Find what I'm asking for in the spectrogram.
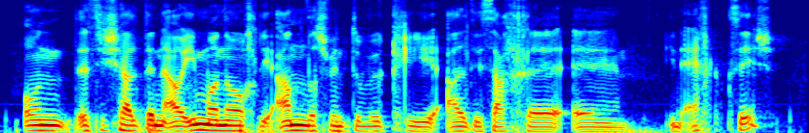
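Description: A man speaks fairly slowly in a fairly low, dark, mellow voice with a slight St. Gallen accent. His intonation stays monotone and flat. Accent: St. Gallen Swiss German dialect, slight. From eastern Switzerland, St. Gallen. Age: 30s. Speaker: co-founder of an artist support platform. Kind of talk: podcast interview.

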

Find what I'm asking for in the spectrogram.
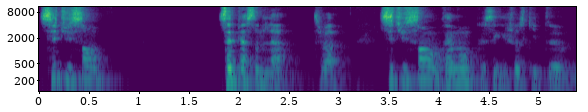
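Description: The man has an ordinary speaking voice. He speaks at a fairly quick pace with lively intonation. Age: 30s. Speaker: filmmaker. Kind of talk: casual interview.

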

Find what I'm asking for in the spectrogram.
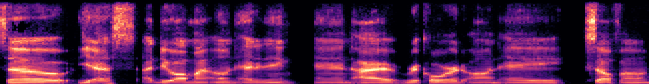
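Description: Against a quiet background, a man with an ordinary speaking voice and an American accent talks at a fairly low pitch with fairly even intonation. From Kansas City, Missouri. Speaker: YouTuber and gold prospector. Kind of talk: casual chat.

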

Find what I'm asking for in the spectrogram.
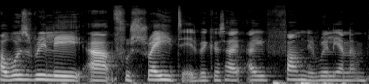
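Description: A woman with a Spanish accent at a moderate pace. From Spain. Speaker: podcast co-host. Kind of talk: interview.

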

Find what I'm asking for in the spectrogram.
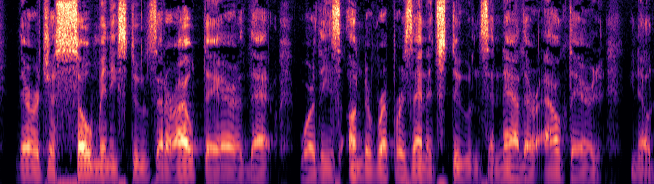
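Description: This man speaks at a moderate pace in a fairly low pitch, with ordinary pitch variation and a slightly mellow tone.

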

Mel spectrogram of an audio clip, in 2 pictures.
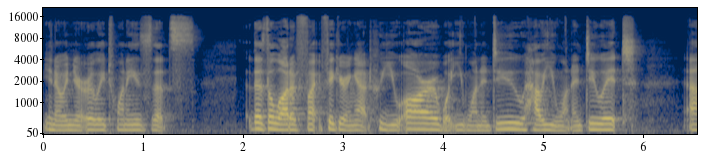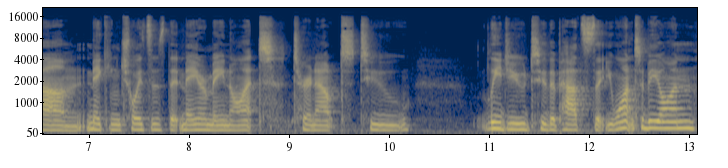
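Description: Using a plain, everyday voice, a woman with a North American accent speaks at a moderate pace with fairly low pitch and fairly even intonation on a very clean recording with a silent background. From US and Canada. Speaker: guest, graduate and dancer. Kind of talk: casual interview.

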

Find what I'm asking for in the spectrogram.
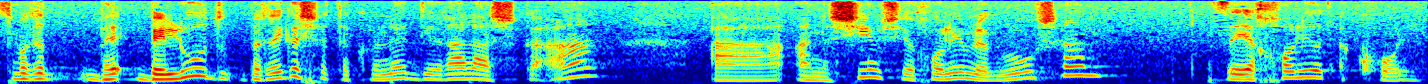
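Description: The voice is somewhat breathy with a dark, mellow tone, lively intonation, a moderate pace and long, frequent pauses. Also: woman, medium pitch for a woman. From Israel, Lod. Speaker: real estate agent. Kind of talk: interview. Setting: live stream.

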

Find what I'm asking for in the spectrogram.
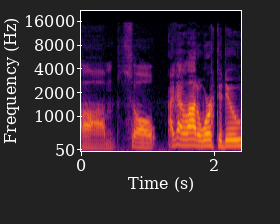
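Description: A man's voice comes through a very clean recording with a silent background and a dry, close sound with no echo. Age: 50s. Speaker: podcaster. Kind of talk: casual monologue. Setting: at home. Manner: halting.

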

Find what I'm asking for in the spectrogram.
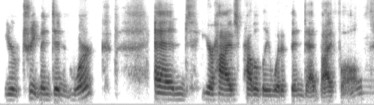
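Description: Using a normal speaking voice with an American accent, a woman talks at a moderate pace with fairly even intonation in a dry, close sound with no echo. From downstate New York. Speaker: state apiarist. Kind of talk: interview.

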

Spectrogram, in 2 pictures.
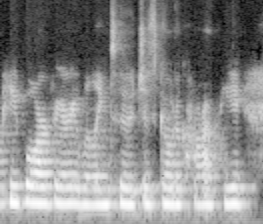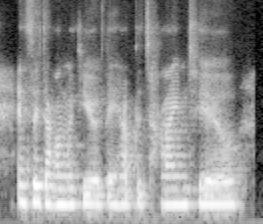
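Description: There is a slight breathiness to this woman's voice. She talks with an American accent. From Texas, Houston. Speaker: TV news reporter. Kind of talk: interview.

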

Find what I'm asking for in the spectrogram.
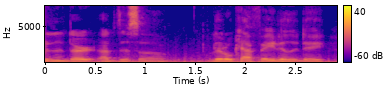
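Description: Audible room echo surrounds a man talking in an animated tone at a fairly quick pace. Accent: American. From South Texas. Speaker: hip hop podcast host. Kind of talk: casual chat.

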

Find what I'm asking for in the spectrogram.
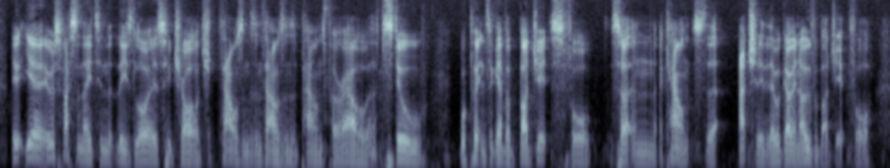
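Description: A man with a London accent is heard in a very clean recording with a silent background, the sound dry and close with no echo. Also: medium pitch for a man, ordinary pitch variation, moderate pace. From London, England. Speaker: startup founder and CEO. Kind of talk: interview conversation.

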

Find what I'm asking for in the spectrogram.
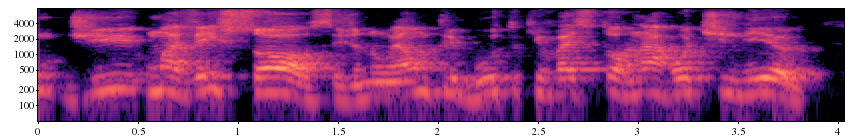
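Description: This man has a high pitch with ordinary pitch variation. He talks at a fairly quick pace. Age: 40s. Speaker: tax law professor and lawyer. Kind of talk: interview. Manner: halting, many fillers and repetitions.

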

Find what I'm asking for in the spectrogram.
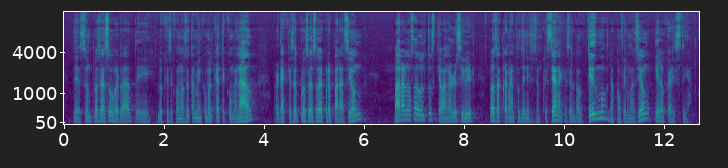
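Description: A man at a fairly quick pace and medium pitch, with ordinary pitch variation, on a very clean recording with a silent background. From Cartago. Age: 20s. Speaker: lay catechist. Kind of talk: personal testimony. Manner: hesitant, many fillers.

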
